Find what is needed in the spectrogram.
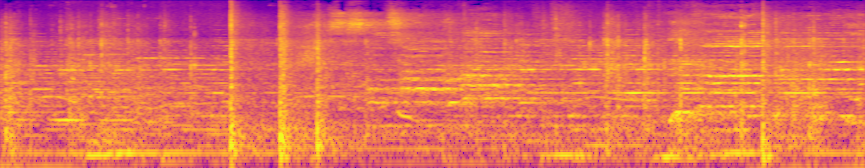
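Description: Fireworks display set to music: a steady musical soundtrack, with the sharp bangs of fireworks bursting. Three bangs come close together about two to three seconds in, and one more near the end.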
